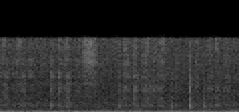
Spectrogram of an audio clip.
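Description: Pencil writing on lined paper: a faint scratching of graphite with many small ticks from the short strokes of handwritten words.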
